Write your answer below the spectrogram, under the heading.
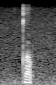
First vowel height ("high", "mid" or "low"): low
